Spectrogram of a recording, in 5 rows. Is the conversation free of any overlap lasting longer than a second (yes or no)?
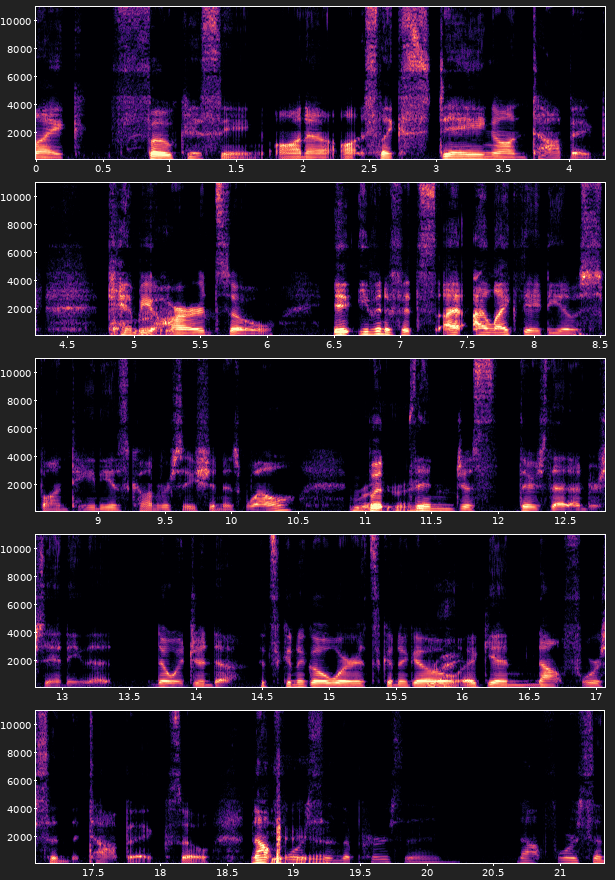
yes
